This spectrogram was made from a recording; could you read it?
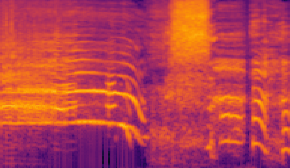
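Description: A loud, high-pitched scream held for most of a second, sliding downward, then a sharp breathy burst and a few shorter squealing cries.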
